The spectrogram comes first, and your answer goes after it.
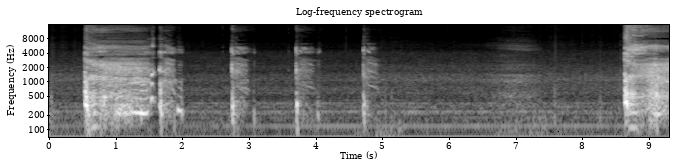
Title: Bad wet coughing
